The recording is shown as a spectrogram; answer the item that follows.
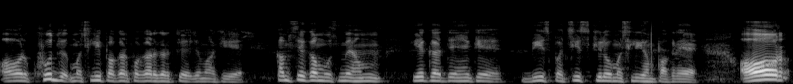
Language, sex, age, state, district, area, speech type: Urdu, male, 45-60, Bihar, Araria, rural, spontaneous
